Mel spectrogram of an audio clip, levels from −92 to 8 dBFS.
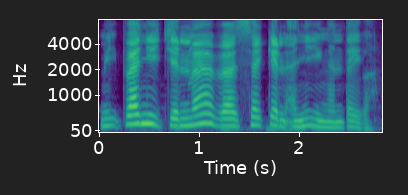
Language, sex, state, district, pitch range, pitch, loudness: Wancho, female, Arunachal Pradesh, Longding, 160-215 Hz, 190 Hz, -22 LUFS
